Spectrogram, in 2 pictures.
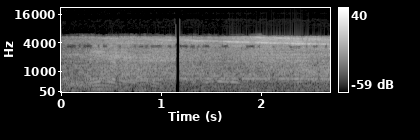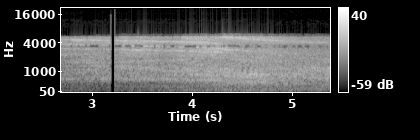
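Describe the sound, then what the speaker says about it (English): A jet aircraft landing on a highway during an air show, a loud continuous roaring whine from the engines that holds steady and swells slightly, with two brief dropouts. "And touchdown. Shoots out, aircraft landed, mission accomplished."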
